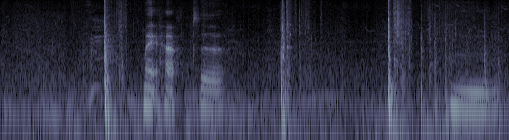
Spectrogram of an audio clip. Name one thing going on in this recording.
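An axe chops wood with sharp knocks.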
